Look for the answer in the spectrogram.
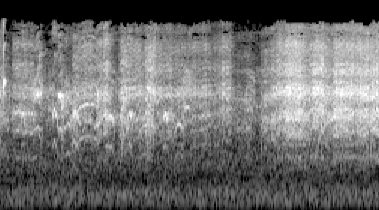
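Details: Chattering Monk parakeets: squealing, curved notes clustered in the first seconds, then blending into a dense, noisy wash of overlapping calls.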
